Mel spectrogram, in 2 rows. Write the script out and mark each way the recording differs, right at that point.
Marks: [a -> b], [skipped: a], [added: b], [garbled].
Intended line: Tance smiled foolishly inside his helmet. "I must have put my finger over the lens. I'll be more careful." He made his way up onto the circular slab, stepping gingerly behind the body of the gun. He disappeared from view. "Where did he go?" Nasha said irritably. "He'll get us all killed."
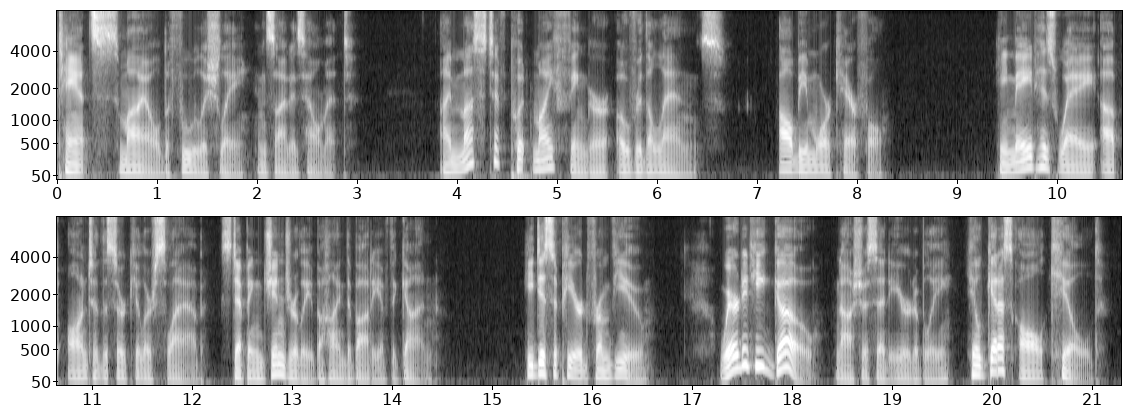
Tance smiled foolishly inside his helmet. "I must have put my finger over the lens. I'll be more careful." He made his way up onto the circular slab, stepping gingerly behind the body of the gun. He disappeared from view. "Where did he go?" Nasha said irritably. "He'll get us all killed."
